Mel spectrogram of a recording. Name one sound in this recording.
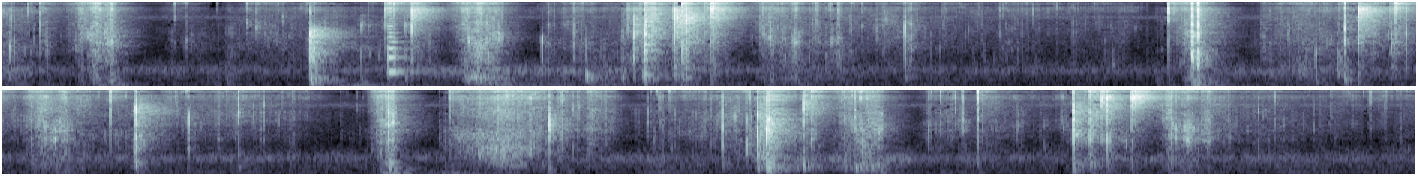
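Air bubbles in slime crackle and snap.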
